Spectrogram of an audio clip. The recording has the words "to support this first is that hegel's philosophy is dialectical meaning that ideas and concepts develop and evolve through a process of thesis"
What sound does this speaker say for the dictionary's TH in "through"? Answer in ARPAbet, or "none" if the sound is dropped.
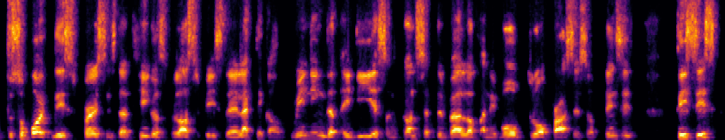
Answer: T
